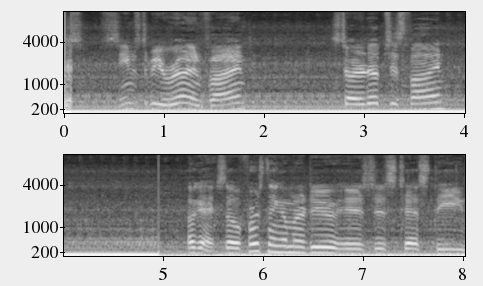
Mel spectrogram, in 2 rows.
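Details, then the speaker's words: Ford Mustang GT with a WOT Box two-step set up, rev limiter set to 6700. The engine is held firmly at one steady high rev with a deep, even drone; the launch limiter is holding rpm as intended. "looks like it's working pretty well let's do it one more time oh yeah that works just fine"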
